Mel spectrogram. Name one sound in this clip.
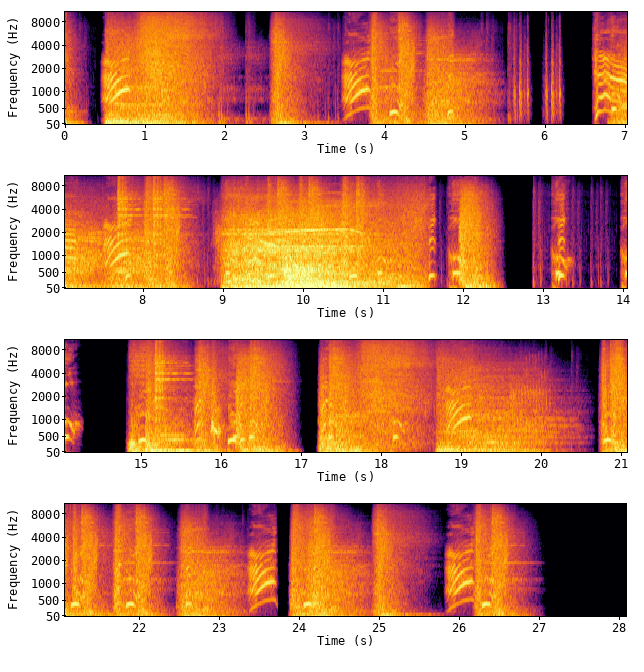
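Magic spell effects whoosh and crackle in bursts during a fantasy battle.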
